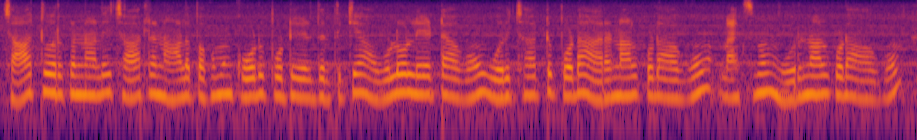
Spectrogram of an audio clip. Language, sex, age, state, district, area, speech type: Tamil, female, 30-45, Tamil Nadu, Thanjavur, rural, spontaneous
